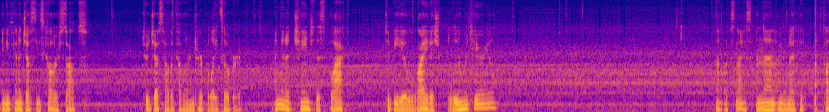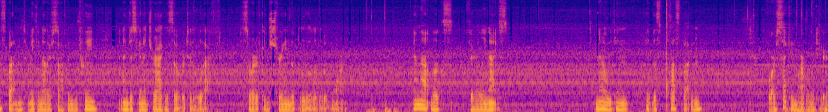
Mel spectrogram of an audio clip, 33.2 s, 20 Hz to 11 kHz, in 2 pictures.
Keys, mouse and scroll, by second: 25.3 shift+z, 29.8-33.1 drag.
